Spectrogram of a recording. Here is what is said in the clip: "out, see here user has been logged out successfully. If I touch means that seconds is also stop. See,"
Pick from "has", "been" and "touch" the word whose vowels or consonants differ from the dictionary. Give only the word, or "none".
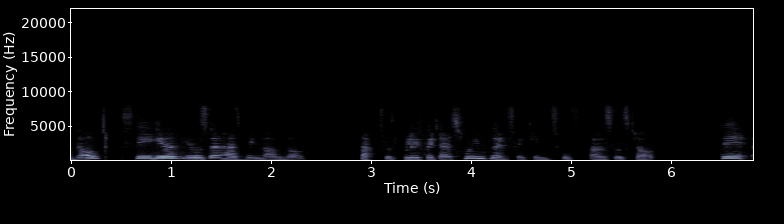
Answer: touch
